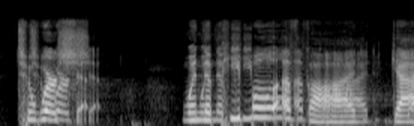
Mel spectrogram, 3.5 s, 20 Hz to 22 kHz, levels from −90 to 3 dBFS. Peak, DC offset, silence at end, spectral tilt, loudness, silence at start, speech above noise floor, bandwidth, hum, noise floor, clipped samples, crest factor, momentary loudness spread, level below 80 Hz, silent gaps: -4 dBFS; under 0.1%; 0 s; -5 dB/octave; -23 LUFS; 0.15 s; 40 dB; 11.5 kHz; none; -62 dBFS; under 0.1%; 18 dB; 10 LU; -62 dBFS; none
